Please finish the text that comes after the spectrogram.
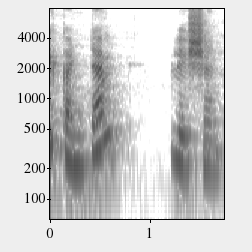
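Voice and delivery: slow "कंटेम्पलेशन", pausing before the final "plation"; broken into parts. Shown as a demonstration. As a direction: say "कंटेम्पलेशन" as "contem", pause, "plation". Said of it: "पहले बोले".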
